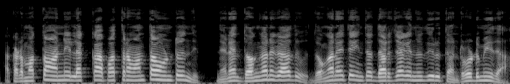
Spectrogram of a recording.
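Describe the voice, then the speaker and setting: A man's voice: high-pitched, expressive, racing, a bit bright, clean tone. A man doing a cocky, defiant gambler. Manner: bold, retorting, defensive.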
